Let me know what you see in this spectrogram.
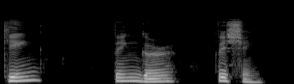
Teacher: The description of ng is voiced velar nasal.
